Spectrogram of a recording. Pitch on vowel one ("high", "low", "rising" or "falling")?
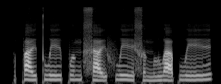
rising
